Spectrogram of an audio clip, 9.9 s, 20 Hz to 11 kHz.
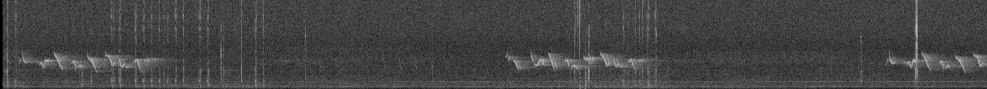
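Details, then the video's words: A red-flanked bluetail sings on the Ural ridge, Ural Mountains, Russia, on 19 June 2016: short, high, tumbling phrases of quick notes, each about a second long, repeated every four seconds over a steady rushing background with faint ticking. "Blåstjärt - Red-flanked Bluetail (Tarsiger cyanurus)"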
